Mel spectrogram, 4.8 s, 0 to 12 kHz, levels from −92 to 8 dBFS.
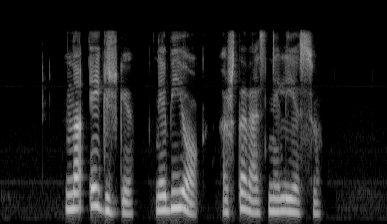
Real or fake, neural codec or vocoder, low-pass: real; none; 7.2 kHz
